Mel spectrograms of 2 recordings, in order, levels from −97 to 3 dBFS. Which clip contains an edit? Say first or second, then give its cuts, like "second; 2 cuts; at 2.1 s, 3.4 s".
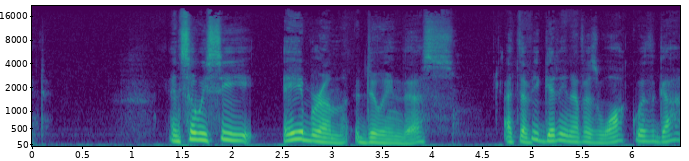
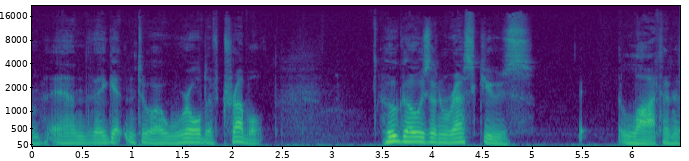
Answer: first; 2 cuts; at 1.3 s, 5.0 s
